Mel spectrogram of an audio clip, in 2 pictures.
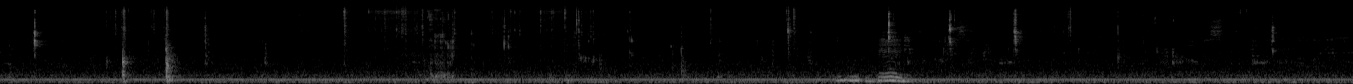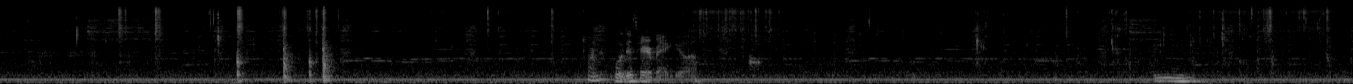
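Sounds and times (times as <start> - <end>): steady low hum: 0.0 - 27.0
person humming: 8.3 - 9.2, 24.8 - 25.8
wet chewing and lip smacks: 9.4 - 11.8.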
